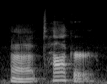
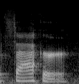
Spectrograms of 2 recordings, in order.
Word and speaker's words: Tacker: And it's Tacker. That's what it is. Tacker is how they pronounce the last name. So don't believe him when he pronounces his name Meyer Thacker. It's actually Mayor Tacker.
